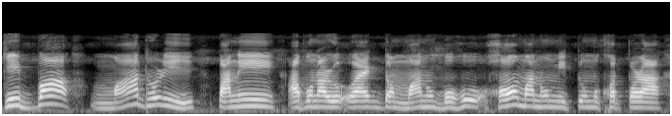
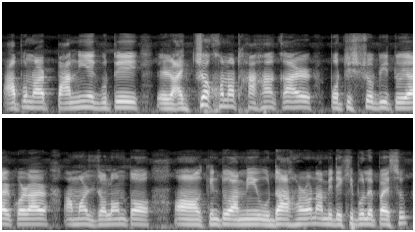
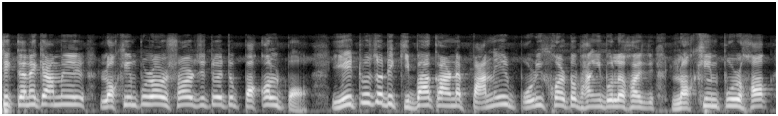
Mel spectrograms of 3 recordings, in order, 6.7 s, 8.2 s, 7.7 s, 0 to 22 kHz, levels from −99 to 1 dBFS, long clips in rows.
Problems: background sounds at intervals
